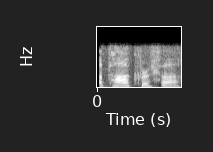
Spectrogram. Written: apocrypha

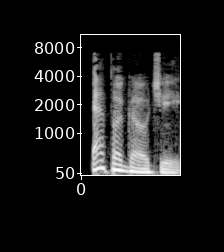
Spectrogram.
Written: epagogic

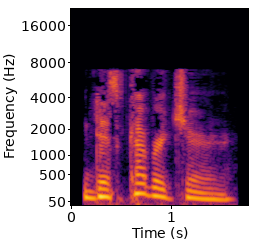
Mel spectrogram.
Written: discoverture

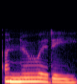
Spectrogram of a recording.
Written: annuity

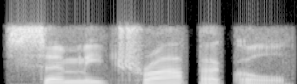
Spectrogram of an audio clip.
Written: semitropical

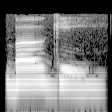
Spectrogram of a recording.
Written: bogie

